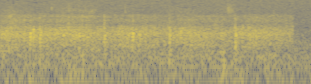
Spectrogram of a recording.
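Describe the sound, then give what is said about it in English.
A crowd's applause, a dense steady wash of many hands clapping at once, holding at an even loudness before tapering off at the very end. “So, round of applause.”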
